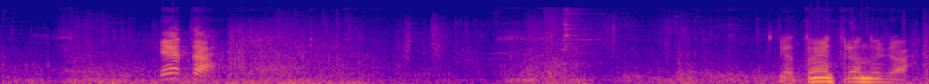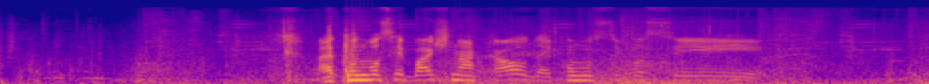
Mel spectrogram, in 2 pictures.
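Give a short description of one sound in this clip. A huge beast roars and growls loudly.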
